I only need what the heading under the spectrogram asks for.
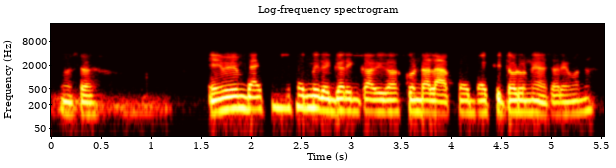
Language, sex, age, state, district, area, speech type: Telugu, male, 30-45, Telangana, Ranga Reddy, urban, conversation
